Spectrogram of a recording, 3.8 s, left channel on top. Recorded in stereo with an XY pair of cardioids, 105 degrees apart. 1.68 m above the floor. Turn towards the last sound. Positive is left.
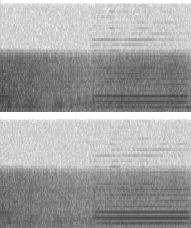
turn(degrees=45)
